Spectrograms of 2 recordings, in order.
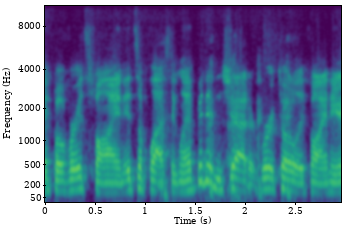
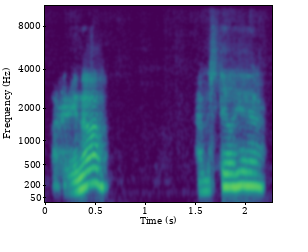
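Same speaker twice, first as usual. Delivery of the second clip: higher-pitched character voice, rising on the name; Ismark; 6 semitones higher than usual. Acted. Man calls to his companion in the fog, higher-pitched voice. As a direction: call out lightly in a higher voice. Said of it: "you hear Ismark say".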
